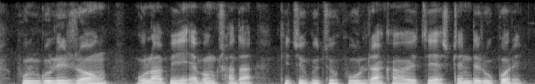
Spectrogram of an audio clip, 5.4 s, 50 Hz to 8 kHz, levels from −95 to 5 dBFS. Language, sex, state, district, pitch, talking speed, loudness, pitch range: Bengali, male, Tripura, South Tripura, 125 Hz, 145 wpm, -17 LUFS, 120-135 Hz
